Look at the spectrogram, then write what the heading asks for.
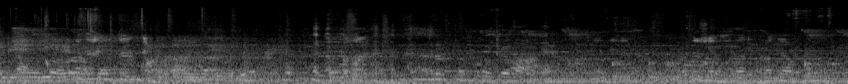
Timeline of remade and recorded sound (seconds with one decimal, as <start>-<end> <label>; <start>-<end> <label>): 0.0-0.9 recorded; 0.9-4.8 remade; 4.8-8.5 recorded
